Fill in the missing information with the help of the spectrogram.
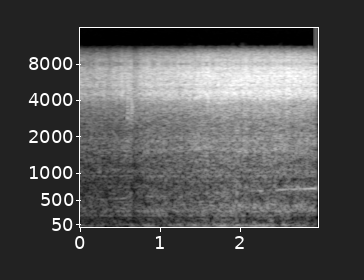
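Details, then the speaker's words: Airflow during the circuit leakage test of a bellavista ventilator checkout procedure, which checks that the circuit has no leak and no ventilation volume is lost. "The leakage test ensures that the circuit has no leakage and that no ventilation volume is lost."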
